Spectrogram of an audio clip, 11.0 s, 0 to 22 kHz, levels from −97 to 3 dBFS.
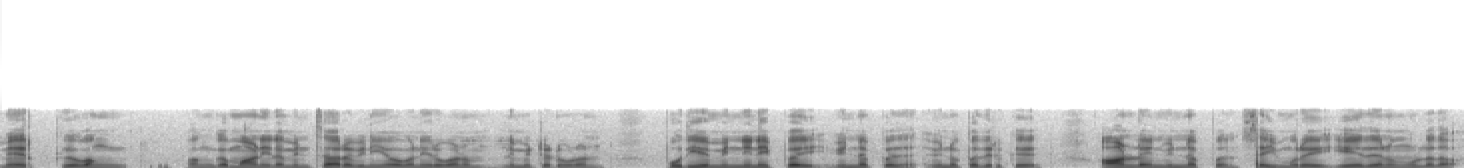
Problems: constant background noise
